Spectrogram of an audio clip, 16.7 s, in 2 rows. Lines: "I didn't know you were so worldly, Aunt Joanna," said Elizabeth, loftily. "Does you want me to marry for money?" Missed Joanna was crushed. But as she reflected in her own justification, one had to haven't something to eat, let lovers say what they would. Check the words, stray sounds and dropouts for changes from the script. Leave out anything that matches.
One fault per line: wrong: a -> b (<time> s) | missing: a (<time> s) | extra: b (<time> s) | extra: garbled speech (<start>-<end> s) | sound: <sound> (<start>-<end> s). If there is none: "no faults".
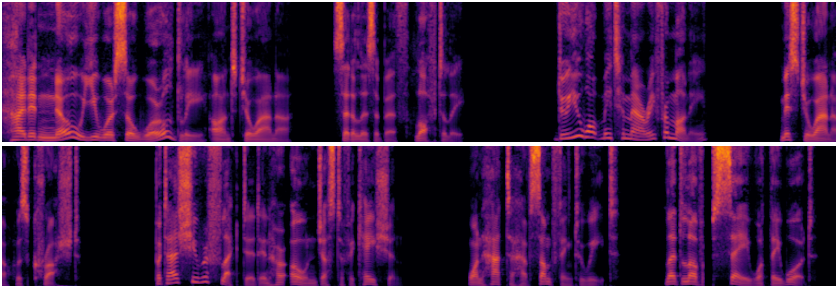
wrong: Does -> Do (5.5 s)
wrong: Missed -> Miss (7.8 s)
wrong: haven't -> have (13.5 s)
sound: dropout (15.4-15.5 s)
